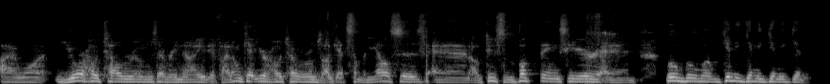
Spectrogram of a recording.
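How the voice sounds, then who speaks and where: An American-accented man with a medium pitch speaks fairly quickly in a dark, mellow, somewhat breathy tone with ordinary pitch variation. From US New England. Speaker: music business consultant. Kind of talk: talk to an audience. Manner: fast; halting, many repetitions.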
